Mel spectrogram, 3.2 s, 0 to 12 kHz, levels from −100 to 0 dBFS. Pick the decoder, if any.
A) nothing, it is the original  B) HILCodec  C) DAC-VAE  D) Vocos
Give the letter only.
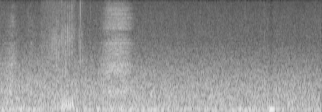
A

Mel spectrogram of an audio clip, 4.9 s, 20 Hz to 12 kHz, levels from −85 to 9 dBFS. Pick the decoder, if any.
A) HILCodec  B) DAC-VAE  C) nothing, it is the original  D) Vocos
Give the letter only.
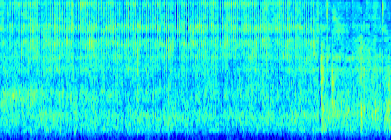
A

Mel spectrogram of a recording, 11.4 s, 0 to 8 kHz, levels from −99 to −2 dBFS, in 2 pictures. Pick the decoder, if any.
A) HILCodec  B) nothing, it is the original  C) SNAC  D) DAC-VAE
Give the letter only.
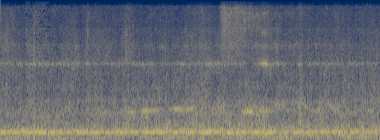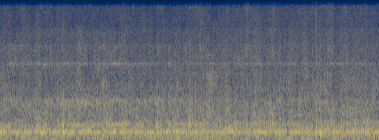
A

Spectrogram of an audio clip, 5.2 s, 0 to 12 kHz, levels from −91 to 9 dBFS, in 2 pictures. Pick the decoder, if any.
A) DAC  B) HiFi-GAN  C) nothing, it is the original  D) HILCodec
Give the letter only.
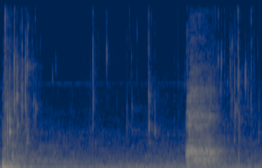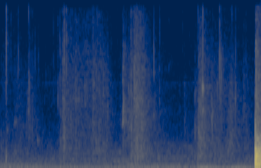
C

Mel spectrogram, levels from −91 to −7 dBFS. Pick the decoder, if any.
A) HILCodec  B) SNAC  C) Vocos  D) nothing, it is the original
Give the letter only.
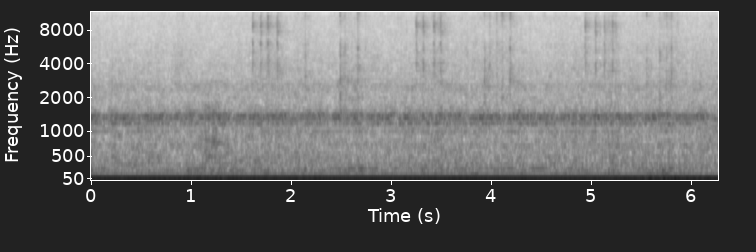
D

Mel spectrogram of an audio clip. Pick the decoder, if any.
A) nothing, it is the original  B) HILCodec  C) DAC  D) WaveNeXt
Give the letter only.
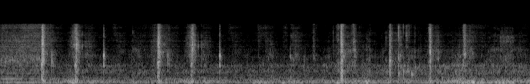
B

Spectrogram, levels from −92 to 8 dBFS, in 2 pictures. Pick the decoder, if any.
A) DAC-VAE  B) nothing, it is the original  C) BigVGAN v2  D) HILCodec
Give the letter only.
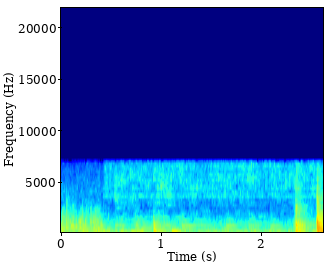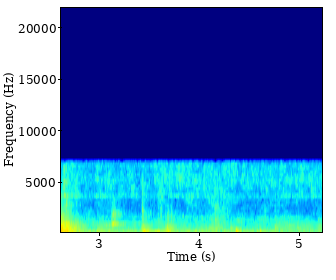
B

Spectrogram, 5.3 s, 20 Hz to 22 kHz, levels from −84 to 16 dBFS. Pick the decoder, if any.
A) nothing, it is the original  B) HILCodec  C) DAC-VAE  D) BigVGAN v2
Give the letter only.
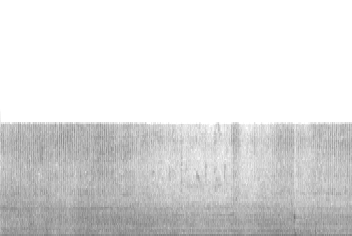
A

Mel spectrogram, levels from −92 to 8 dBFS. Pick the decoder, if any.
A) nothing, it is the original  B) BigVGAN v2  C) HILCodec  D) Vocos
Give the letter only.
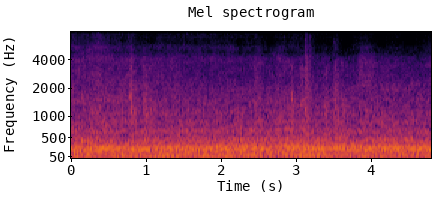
C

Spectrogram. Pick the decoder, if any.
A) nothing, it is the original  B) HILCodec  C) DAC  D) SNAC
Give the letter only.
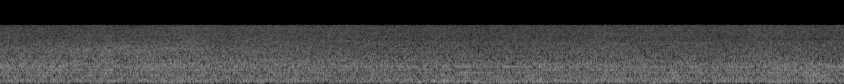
A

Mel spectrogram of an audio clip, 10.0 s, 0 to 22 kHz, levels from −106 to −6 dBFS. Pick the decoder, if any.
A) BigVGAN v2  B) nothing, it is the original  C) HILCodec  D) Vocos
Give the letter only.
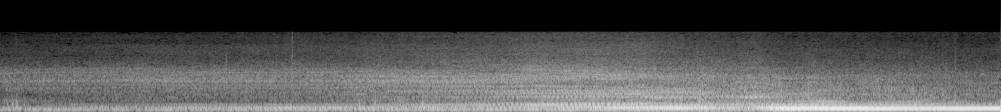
B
